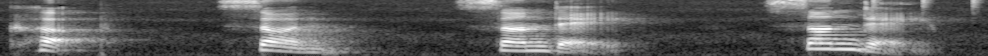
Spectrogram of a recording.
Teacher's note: Sunday, you start with an S, and then it's a cup sound, cup. A cup is a stressed schwa, so you really don't need to do anything to make the sound, just push the voice out and don't open your mouth so much for it.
